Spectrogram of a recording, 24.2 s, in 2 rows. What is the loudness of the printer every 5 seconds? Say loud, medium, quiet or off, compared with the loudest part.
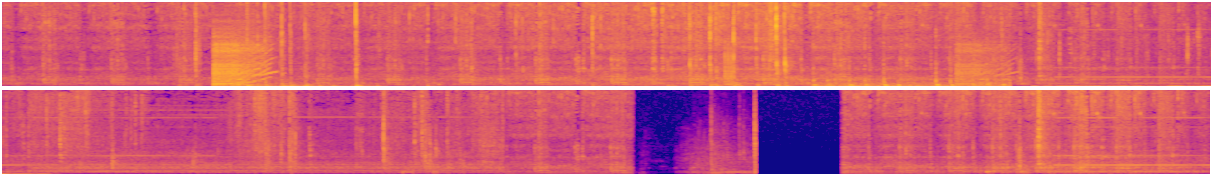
medium, loud, medium, medium, loud.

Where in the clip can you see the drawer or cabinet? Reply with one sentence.
You can hear the drawer or cabinet from 2.1 to 2.8 s, from 9.5 to 10.2 s and from 18.9 to 19.6 s.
